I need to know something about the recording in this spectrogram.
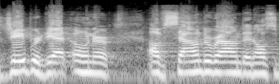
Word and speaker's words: Berget: Charlottesville, and then I think I might have pronounced it wrong. It's Jay Berget. Oh, you said it with a I was French doing a little accent fancy. before. I was doing a little too Berget, fancy on it, but it's Jay Berget, owner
